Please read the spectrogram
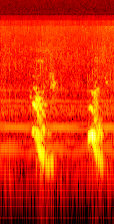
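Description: Two short wordless vocal cries from a person, each about half a second long and sliding down in pitch, one near the middle and one at the end.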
